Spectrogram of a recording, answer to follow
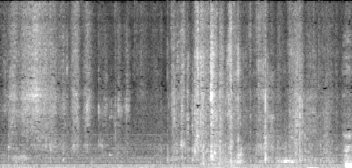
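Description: Faint rustling of paper cards and envelopes being handled, with a few soft paper rustles or taps about two and a half to three and a half seconds in, as a page of a spiral-bound card book is turned.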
